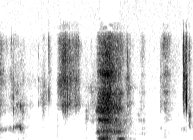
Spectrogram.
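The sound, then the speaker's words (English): Crunchy chewing of a Little Debra's oatmeal pie snack cake, with a few short bursts of crackly bites and one louder, broader crunch in the middle, heard alone without any talking. “Do you hear that crunching? I do. It's Little Debra's oatmeal pie.”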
